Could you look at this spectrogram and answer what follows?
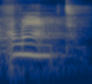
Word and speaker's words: fact: Fact, mở rộng cái miệng ra, há to cái miệng ra và đọc là fact.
